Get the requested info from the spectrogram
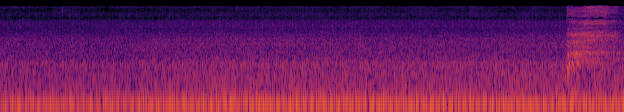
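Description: An engine running steadily at idle, a low even rumble heard from inside a truck cab.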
